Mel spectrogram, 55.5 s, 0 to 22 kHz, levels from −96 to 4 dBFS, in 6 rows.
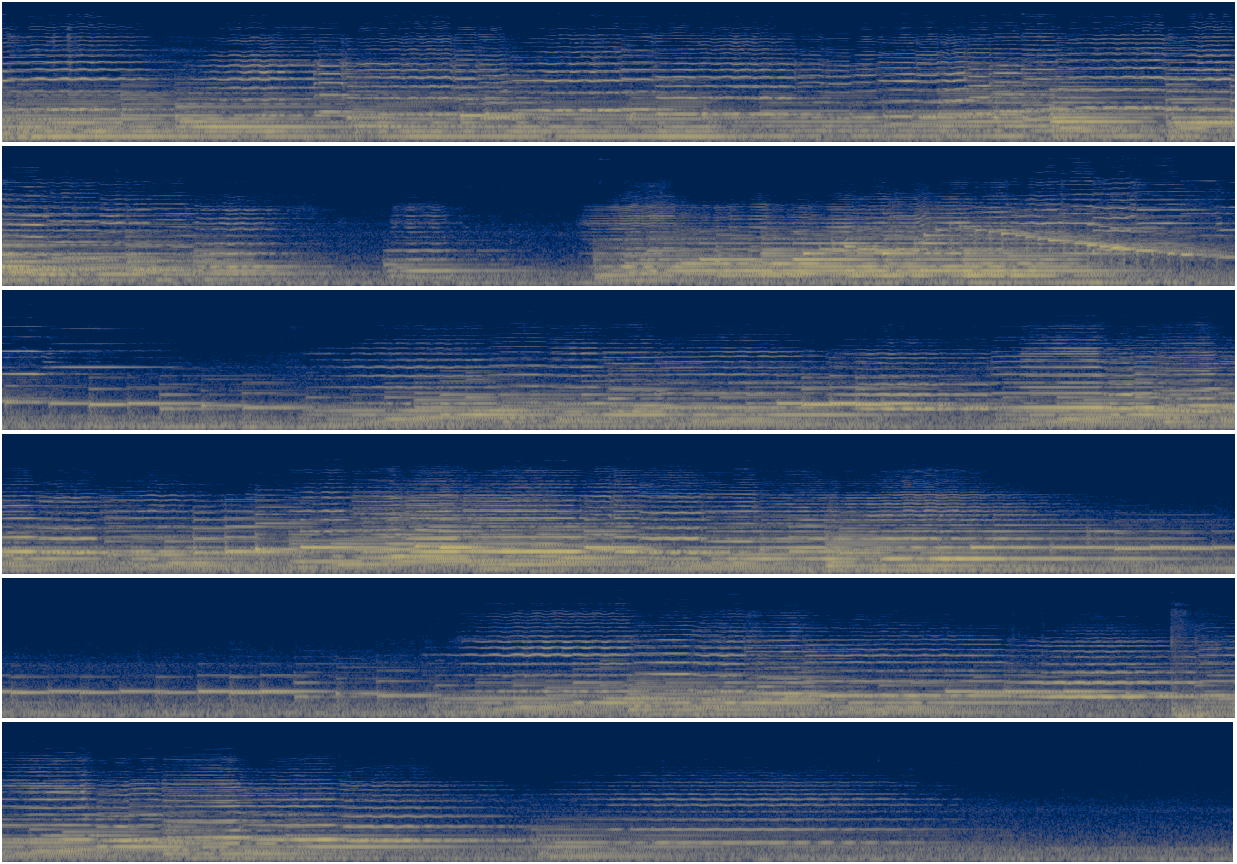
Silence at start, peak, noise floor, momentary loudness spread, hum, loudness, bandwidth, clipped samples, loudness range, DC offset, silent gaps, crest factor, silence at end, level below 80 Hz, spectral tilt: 0 s; -10 dBFS; -51 dBFS; 14 LU; none; -30 LUFS; 11 kHz; under 0.1%; 11 LU; under 0.1%; none; 20 dB; 0 s; -50 dBFS; -6.5 dB/octave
